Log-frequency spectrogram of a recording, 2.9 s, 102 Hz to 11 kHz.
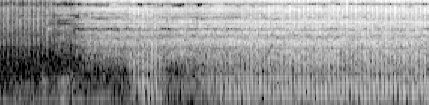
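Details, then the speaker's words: Jaguar XJ12 Coupe fuel injector removed from the rail and pulsed on a bench tester: a quick steady tick over a spray hiss. The spray started as a thin jet to one side, then evened out, so the injector is possibly gummed up. "Oh, there we go. We have liftoff. Started off as a thin point to one side and then it evened out, so maybe it was a bit gummed up."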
